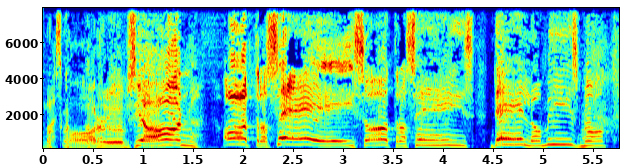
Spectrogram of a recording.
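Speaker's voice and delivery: slow, drawn-out high proclamation; mock sloganeering. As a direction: stretch every word like a rally promise.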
